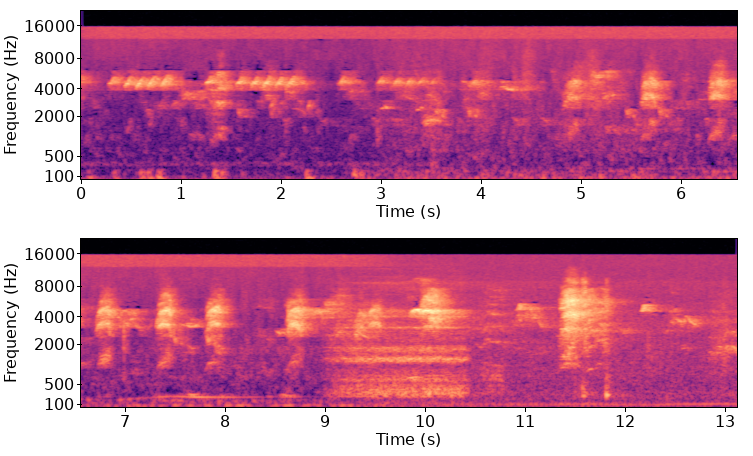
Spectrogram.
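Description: Wild birds calling in open woodland, with rapid high trills and short repeated chirps one after another. A louder, harsher call comes about nine to ten seconds in.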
